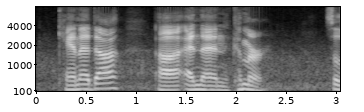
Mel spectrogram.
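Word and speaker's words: Kannada: sinhala and this one it literally sounds like canada k-a-n-n-a-d-a canada uh and then khmer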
